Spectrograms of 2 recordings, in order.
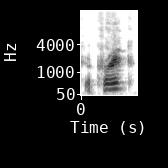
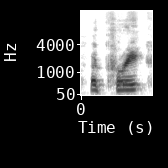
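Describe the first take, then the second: First: "creek" said as "crick", short i, pitched up. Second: "creek" said with a long ee, like "eek". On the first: Showing listeners Southern words, "creek" pronounced "crick". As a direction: say "creek" to rhyme with "brick". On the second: Showing listeners Southern words, "creek" with long ee. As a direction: say "creek" to rhyme with "seek". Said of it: "one of those words you can use". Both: Shown as a demonstration.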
